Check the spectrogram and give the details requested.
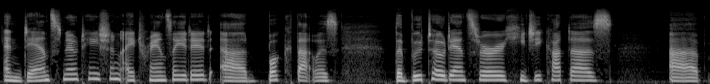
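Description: A woman's voice: medium pitch, a little slow, clean tone, no room sound. Dry-voiced thoughtful woman, Japanese native speaker. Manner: thoughtful, musing, laughs often. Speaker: poet and translator, guest. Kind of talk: conversational interview.

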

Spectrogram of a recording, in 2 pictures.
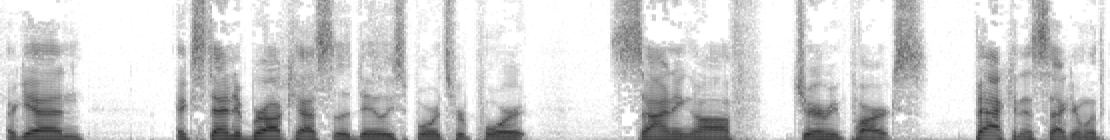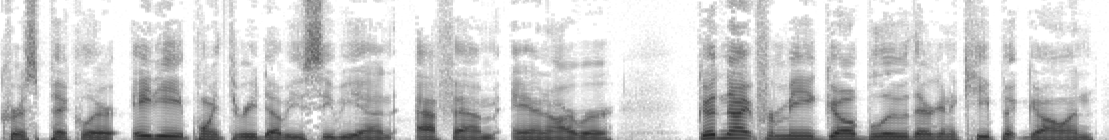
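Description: A man's voice: medium pitch, steady tone, clear, resonant tone, no echo, studio quality. A young man hosting a college radio show, chatting casually and rambling with lots of fillers. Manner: quick, rambling, filler-heavy. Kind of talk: casual on-air chat. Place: radio studio. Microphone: studio mic.

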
